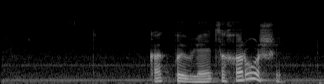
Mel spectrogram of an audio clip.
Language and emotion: Russian, positive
